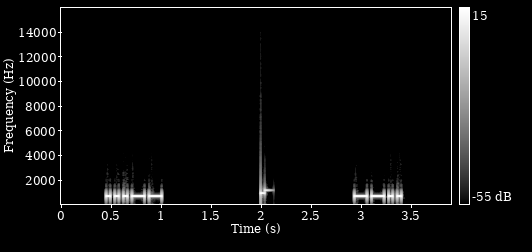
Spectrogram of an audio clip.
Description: Morse code, heard as a keyed tone, about 28 wpm, 700 Hz. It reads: 3 Z
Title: Single Letter-Number Alt 28wpm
